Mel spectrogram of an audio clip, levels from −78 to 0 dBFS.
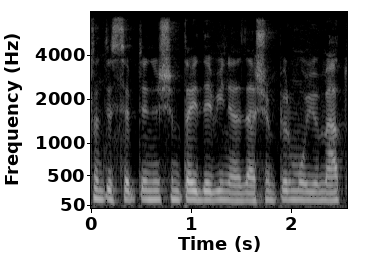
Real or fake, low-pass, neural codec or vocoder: real; 7.2 kHz; none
